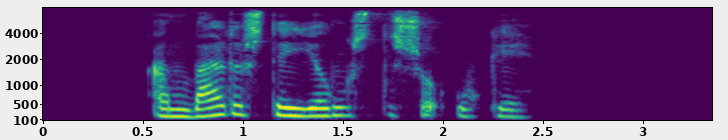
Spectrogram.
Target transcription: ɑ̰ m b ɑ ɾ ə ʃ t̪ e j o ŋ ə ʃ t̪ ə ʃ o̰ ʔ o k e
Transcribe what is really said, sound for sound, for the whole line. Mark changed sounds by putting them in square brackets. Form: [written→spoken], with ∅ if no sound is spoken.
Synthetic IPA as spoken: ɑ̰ m b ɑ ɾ ə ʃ t̪ e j o ŋ ə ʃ t̪ ə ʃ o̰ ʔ [o→u] k e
